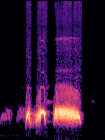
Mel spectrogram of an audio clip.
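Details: One full phrase of a spotted dove's competition cooing, recorded in Đồng Nai. A soft lead-in comes first, then two bent, swooping notes and a drawn-out, rough, level coo lasting about half a second.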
